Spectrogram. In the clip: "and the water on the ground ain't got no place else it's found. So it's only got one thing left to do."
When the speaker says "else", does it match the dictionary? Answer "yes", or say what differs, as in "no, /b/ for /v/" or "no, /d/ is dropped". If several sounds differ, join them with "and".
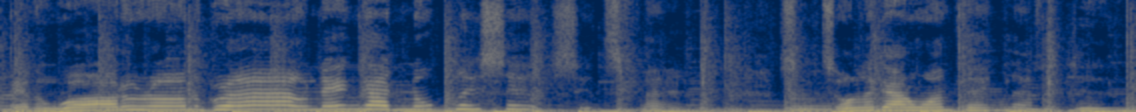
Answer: no, /n/ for /l/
